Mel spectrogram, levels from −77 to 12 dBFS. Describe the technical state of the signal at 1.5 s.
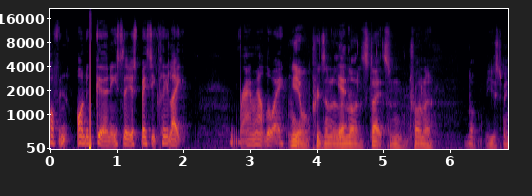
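At 1.5 s the speech signal is intact, with no audible dropout, distortion, clipping or glitch at that point.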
